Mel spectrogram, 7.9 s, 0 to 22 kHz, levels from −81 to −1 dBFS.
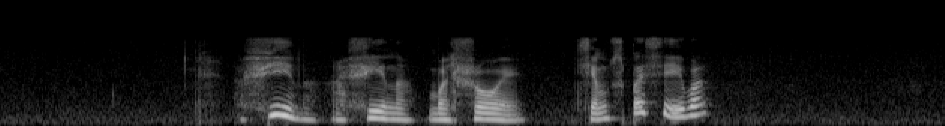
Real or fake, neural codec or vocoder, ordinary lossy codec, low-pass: real; none; none; 7.2 kHz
